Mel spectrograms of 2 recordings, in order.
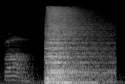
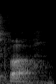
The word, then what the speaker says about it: pho: So I took the initiative to try fo again, but not only that, I'll be trying not one, two, three, but four different fos.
